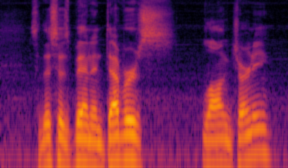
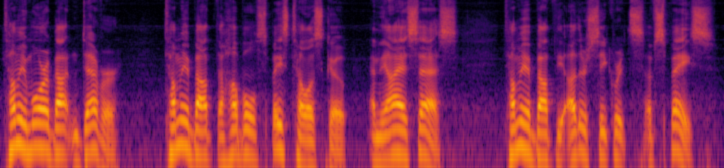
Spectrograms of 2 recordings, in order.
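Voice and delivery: put-on higher and fast, eager child's plea; excited pleading; 6 semitones higher, 6 dB louder than usual. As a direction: beg Mom for more, bursting with eagerness. Excited child begging mom.

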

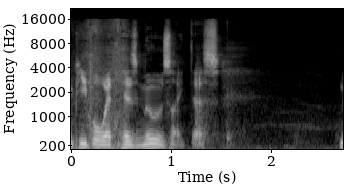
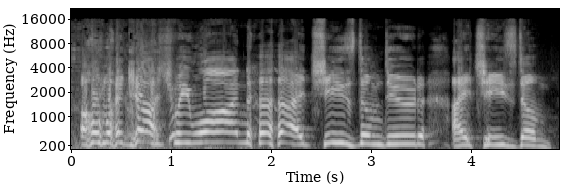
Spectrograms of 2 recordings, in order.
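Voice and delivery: shrieking jackpot winner; 11 semitones higher, much slower than usual. Real, not acted. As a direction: shriek with disbelieving joy. Winning the match.

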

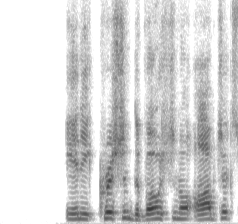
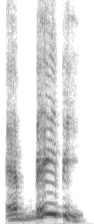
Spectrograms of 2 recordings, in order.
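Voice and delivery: choked up. Real, not acted. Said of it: "sorry, choked me".

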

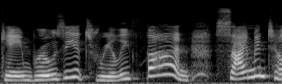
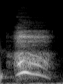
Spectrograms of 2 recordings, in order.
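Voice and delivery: excited gasp; 12 semitones higher than usual. Acted. Puppet invited to learn words.

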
